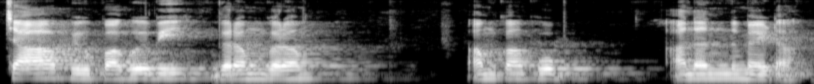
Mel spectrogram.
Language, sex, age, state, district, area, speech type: Goan Konkani, male, 18-30, Goa, Murmgao, rural, spontaneous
